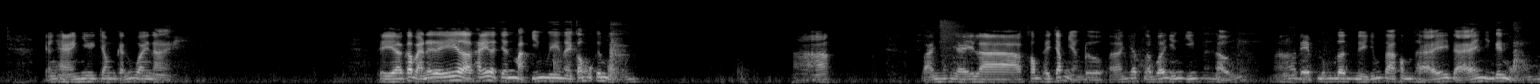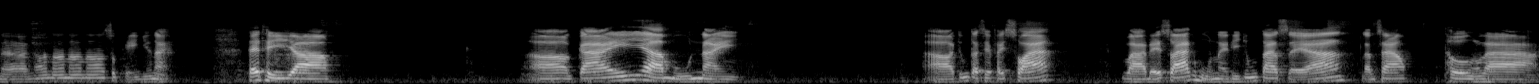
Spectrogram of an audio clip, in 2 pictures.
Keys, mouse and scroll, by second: 0.4 click, 1.6-2.8 drag, 2.1 middle click, 2.8 scroll, 3.7 scroll, 5.1 scroll, 6.0 scroll, 6.6 scroll, 6.9 click, 7.6 scroll, 9.1 scroll, 10.2 click, 10.8 scroll, 12.8 click, 13.9 middle click, 16.7 click, 19.2 scroll, 20.4 middle click, 23.1-24.3 middle drag, 26.5 click, 28.5 click, 29.2-29.5 scroll, 29.8-30.7 scroll.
